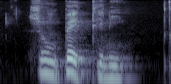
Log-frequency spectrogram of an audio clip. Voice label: "sumpettini", Calabrese; cucina calabrese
